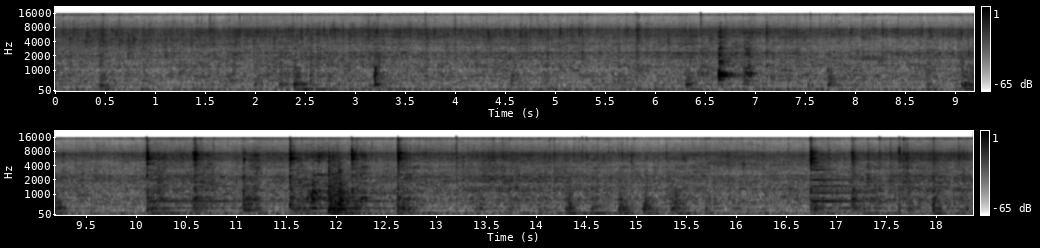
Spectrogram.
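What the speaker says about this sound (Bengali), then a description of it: "পেঁয়াজটা ভালো করে ভাজা ভাজা হয়ে গেল" Onion and tomato with mustard seeds and green chillies frying in a pan: a soft, continuous sizzle under repeated scraping and clattering stirring strokes, busiest in a cluster midway and again near the end, with no voices.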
